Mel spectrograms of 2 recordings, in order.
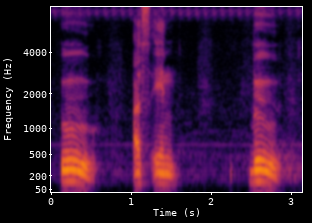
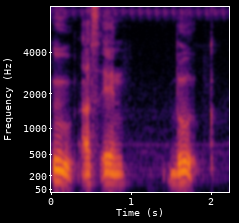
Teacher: In the high back part of the quadrilateral, we also have two vowels and they occur in a tense lax pair. The tense vowel is oo, as in boot, and the lax vowel is oo, as in book.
